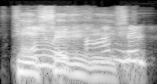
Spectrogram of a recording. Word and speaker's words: Thucydides: And that's a quote from 500 BC by an Athenian historian and general, I hope I pronounce his name right, Thucydides. Thucydides.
